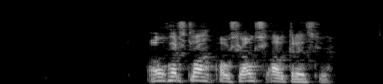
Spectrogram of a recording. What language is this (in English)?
Icelandic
